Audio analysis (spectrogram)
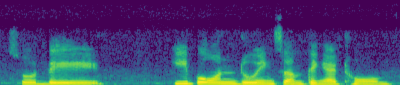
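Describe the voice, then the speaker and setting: A woman's voice: medium pitch, flat delivery, a little slow, dull audio. A woman school teacher from India with an Indian English accent, a native Hindi speaker, talking in a casual, hesitant way with many fillers. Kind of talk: casual conversation.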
